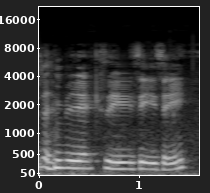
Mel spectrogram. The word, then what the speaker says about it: Mvxzzz: Yep, my name's Mvxzzz. – Zzzz. – Zzzz, that's how I pronounce it.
